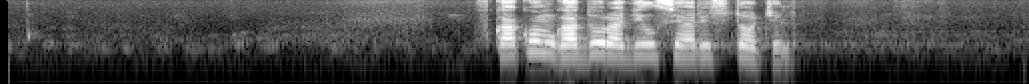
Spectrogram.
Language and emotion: Russian, neutral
